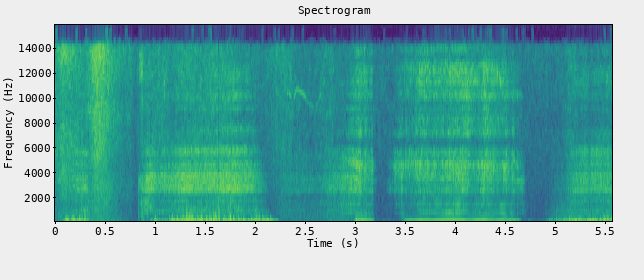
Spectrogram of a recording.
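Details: Person recording their own heavy snoring while very tired: loud, harsh rattling snores with a tonal, whistling component on some breaths.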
